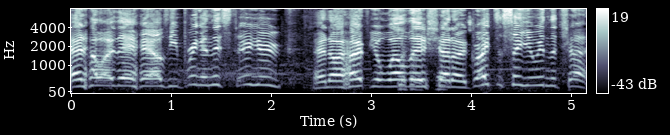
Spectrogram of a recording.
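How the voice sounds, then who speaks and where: Here a man speaks in an extremely high pitch with a raised, projected voice. His pace is fairly quick. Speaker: sim racing commentator. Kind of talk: live commentary. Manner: animated.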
